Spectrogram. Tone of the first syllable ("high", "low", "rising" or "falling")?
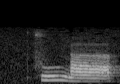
high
